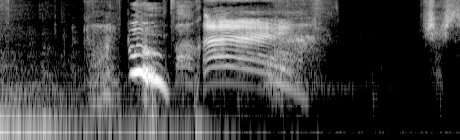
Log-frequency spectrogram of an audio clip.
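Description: A man curses loudly in panic.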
